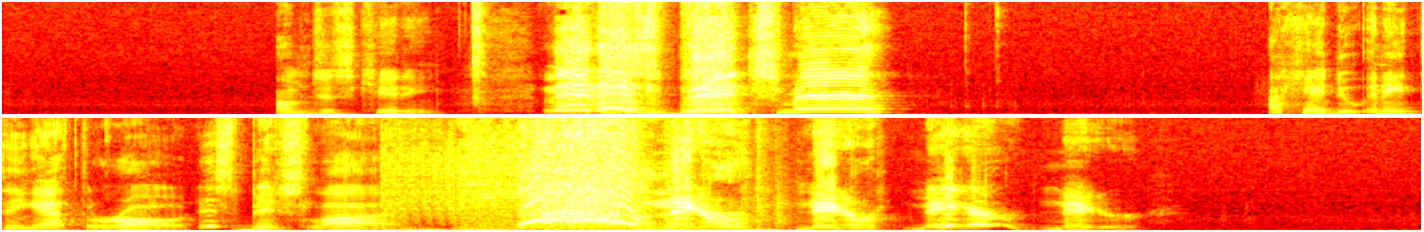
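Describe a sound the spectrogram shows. A young man shouts with excitement close to a microphone.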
